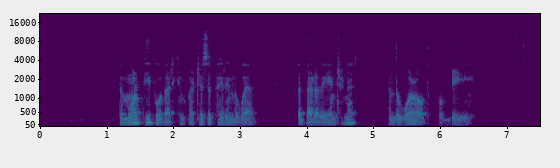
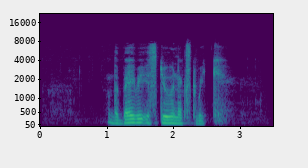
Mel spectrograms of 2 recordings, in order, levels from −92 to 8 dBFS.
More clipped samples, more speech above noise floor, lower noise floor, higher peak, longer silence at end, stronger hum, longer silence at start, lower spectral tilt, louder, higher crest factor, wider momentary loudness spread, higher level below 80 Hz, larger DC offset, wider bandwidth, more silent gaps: neither; second, 34 dB vs 44 dB; first, -90 dBFS vs -74 dBFS; second, -34 dBFS vs -14 dBFS; first, 1 s vs 0.75 s; neither; first, 1.2 s vs 1 s; about the same, -5.5 dB/octave vs -6 dB/octave; second, -56 LUFS vs -31 LUFS; about the same, 22 dB vs 18 dB; about the same, 13 LU vs 14 LU; second, -82 dBFS vs -72 dBFS; neither; first, 12.5 kHz vs 8 kHz; neither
